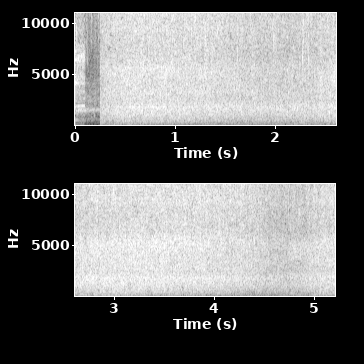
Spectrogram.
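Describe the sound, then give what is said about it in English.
Continuous ocean surf ambience, a dense steady wash of breaking waves with gentle swells in loudness, even throughout, with no voices. “Or beside the magnificent ocean?”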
